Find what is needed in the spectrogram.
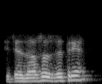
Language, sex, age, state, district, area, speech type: Kashmiri, male, 30-45, Jammu and Kashmir, Bandipora, rural, conversation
